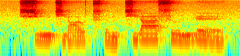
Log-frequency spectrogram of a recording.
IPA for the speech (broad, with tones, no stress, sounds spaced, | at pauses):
ɕ i˧˥ n t͡ɕ j ɑ˧˥ ʊ̯ t͡sʰ ə˨˩ n t͡ɕ j ä˥ s ɹ̩˥˧ n̪ ɥ ɛ˥˩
